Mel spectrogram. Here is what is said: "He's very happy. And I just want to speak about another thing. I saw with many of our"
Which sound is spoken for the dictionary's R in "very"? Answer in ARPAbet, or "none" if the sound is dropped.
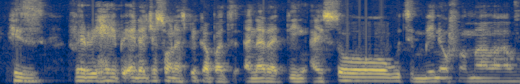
R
